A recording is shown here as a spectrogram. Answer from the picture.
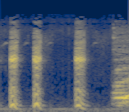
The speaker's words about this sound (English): The duck.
